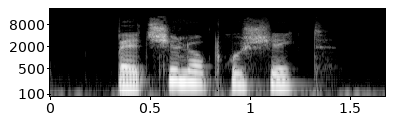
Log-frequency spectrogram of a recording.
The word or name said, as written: bachelorprojekt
